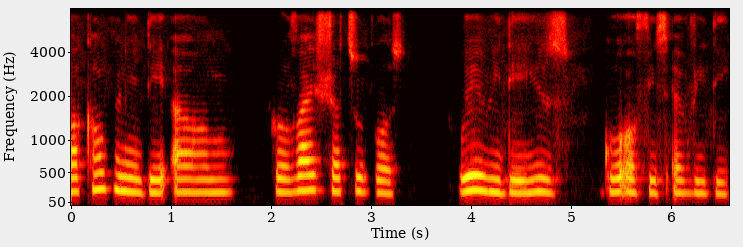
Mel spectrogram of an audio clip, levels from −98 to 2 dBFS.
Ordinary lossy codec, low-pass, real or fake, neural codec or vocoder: none; none; fake; codec, 16 kHz, 8 kbps, FunCodec, trained on Chinese and English, 25 frames a second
